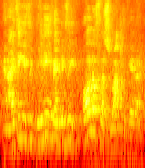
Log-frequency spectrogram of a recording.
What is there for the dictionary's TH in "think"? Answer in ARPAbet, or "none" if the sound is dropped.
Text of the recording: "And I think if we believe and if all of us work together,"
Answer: T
